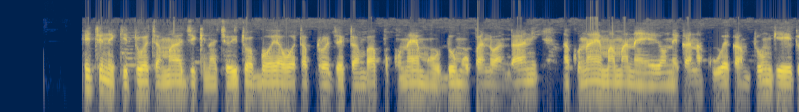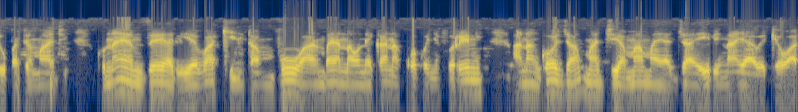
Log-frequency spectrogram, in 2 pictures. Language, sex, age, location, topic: Swahili, male, 18-24, Kisii, health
